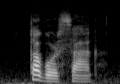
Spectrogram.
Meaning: member state
- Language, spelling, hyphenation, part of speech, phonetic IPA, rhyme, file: Hungarian, tagország, tag‧or‧szág, noun, [ˈtɒɡorsaːɡ], -aːɡ, Hu-tagország.ogg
